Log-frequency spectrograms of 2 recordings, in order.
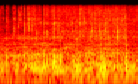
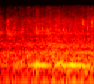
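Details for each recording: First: Shimizu water pump drawing from a distant water source: an even, steady motor hum with a light rattle, no surging or grinding; running smoothly and normally. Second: Shimizu water pump deliberately run until the water source is empty, check valve fitted: gurgling, sputtering flow with a wavering hum and no steady stream; the pump is running dry and drawing air, harmful if prolonged.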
